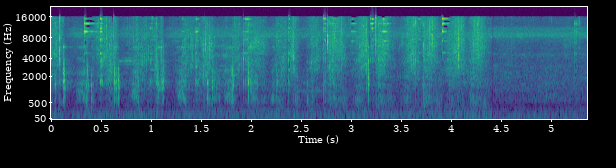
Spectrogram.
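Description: A blade chops chillies on a stone.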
